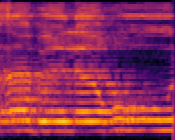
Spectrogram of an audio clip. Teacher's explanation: غین پر پڑھیں گے، غو واو مدہ ہے، 2 حرکات لمبا کریں گے · ابلغوا میں با ساکن ہے، یہ بھی قلقلہ ہے. لام کو جلدی پڑھیں گے.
